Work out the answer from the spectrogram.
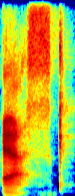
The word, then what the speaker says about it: ask: It's pronounced ask. Say it with me. Ask.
